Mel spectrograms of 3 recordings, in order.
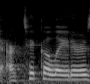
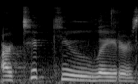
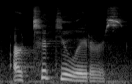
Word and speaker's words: articulators: Because a lot of people don't know how to say this. They say articulators, or they say really funny things.So articulators, listen to me say it a few times, articulators, just listen a few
